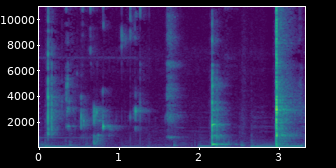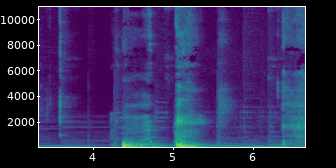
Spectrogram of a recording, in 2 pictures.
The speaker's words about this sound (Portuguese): Pausa para tomar água. De novo.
